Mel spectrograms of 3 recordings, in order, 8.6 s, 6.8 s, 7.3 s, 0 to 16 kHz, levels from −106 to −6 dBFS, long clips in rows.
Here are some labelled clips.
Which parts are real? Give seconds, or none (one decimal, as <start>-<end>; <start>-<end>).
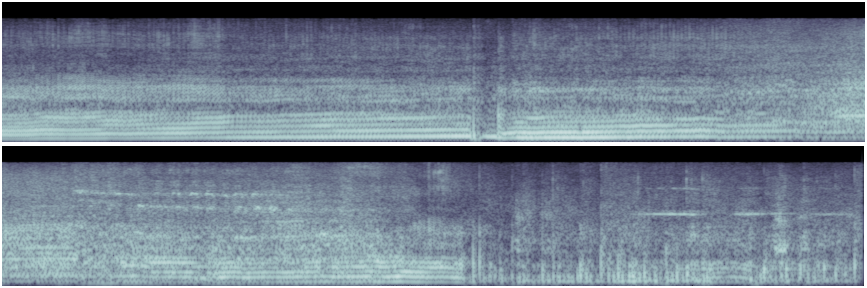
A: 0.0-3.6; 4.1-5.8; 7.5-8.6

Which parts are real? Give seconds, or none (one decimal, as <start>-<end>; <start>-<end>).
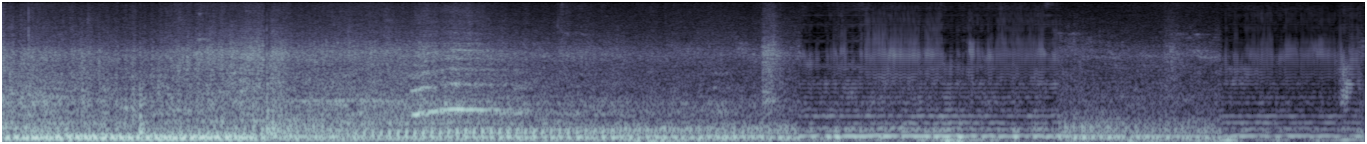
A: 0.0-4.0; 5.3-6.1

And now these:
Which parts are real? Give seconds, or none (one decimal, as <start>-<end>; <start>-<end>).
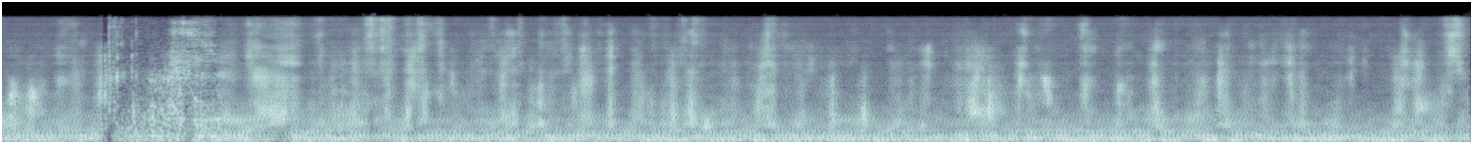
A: 0.5-1.1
